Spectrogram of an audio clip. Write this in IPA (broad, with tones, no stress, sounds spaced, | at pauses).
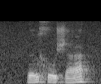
ə˨˥ l x o˨ ʃ a˨˥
